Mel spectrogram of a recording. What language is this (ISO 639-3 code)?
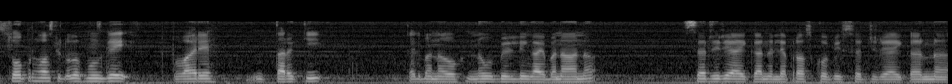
kas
